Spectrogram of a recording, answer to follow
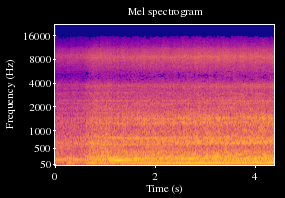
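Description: Motorcycle engine running on the move, picking up about half a second in and then holding a steady note, with wind rush over it.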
